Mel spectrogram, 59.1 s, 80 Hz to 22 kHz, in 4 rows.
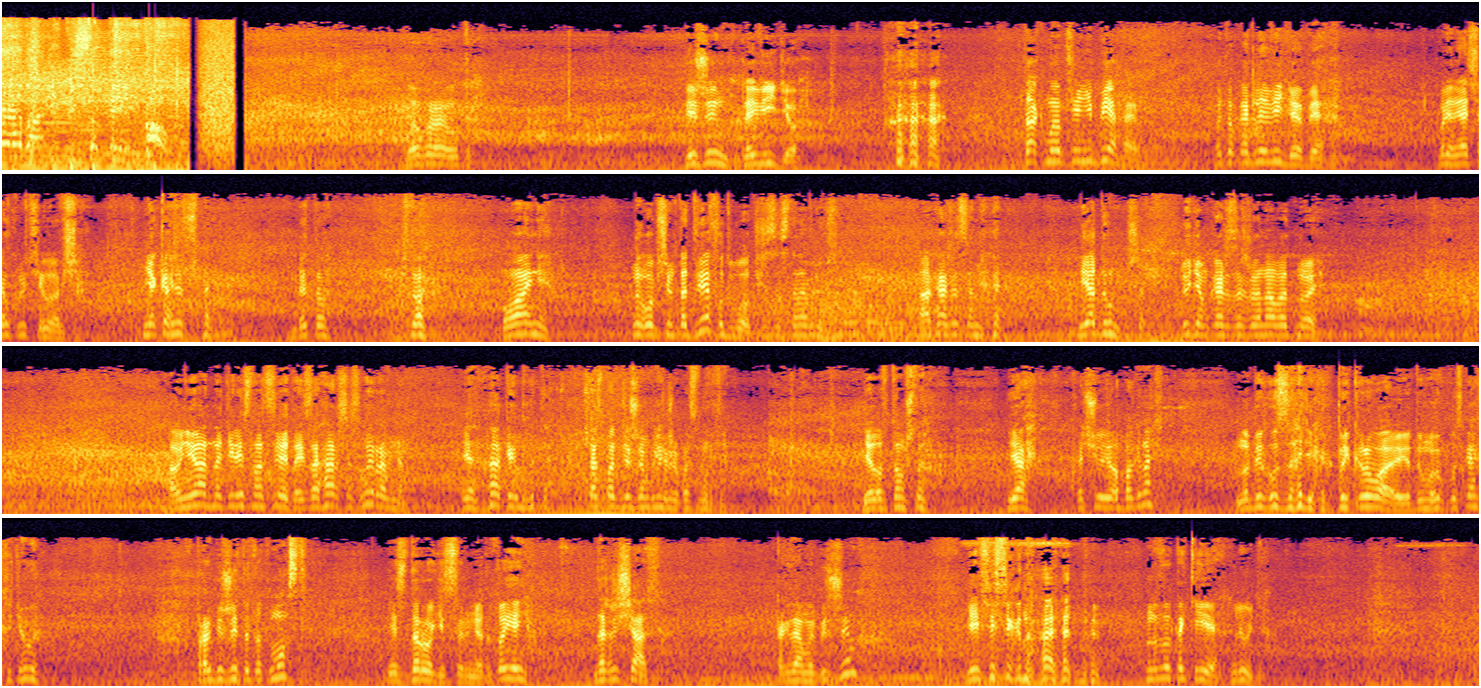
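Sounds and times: road traffic: 0.0 - 59.0
person talking: 53.9 - 57.1.

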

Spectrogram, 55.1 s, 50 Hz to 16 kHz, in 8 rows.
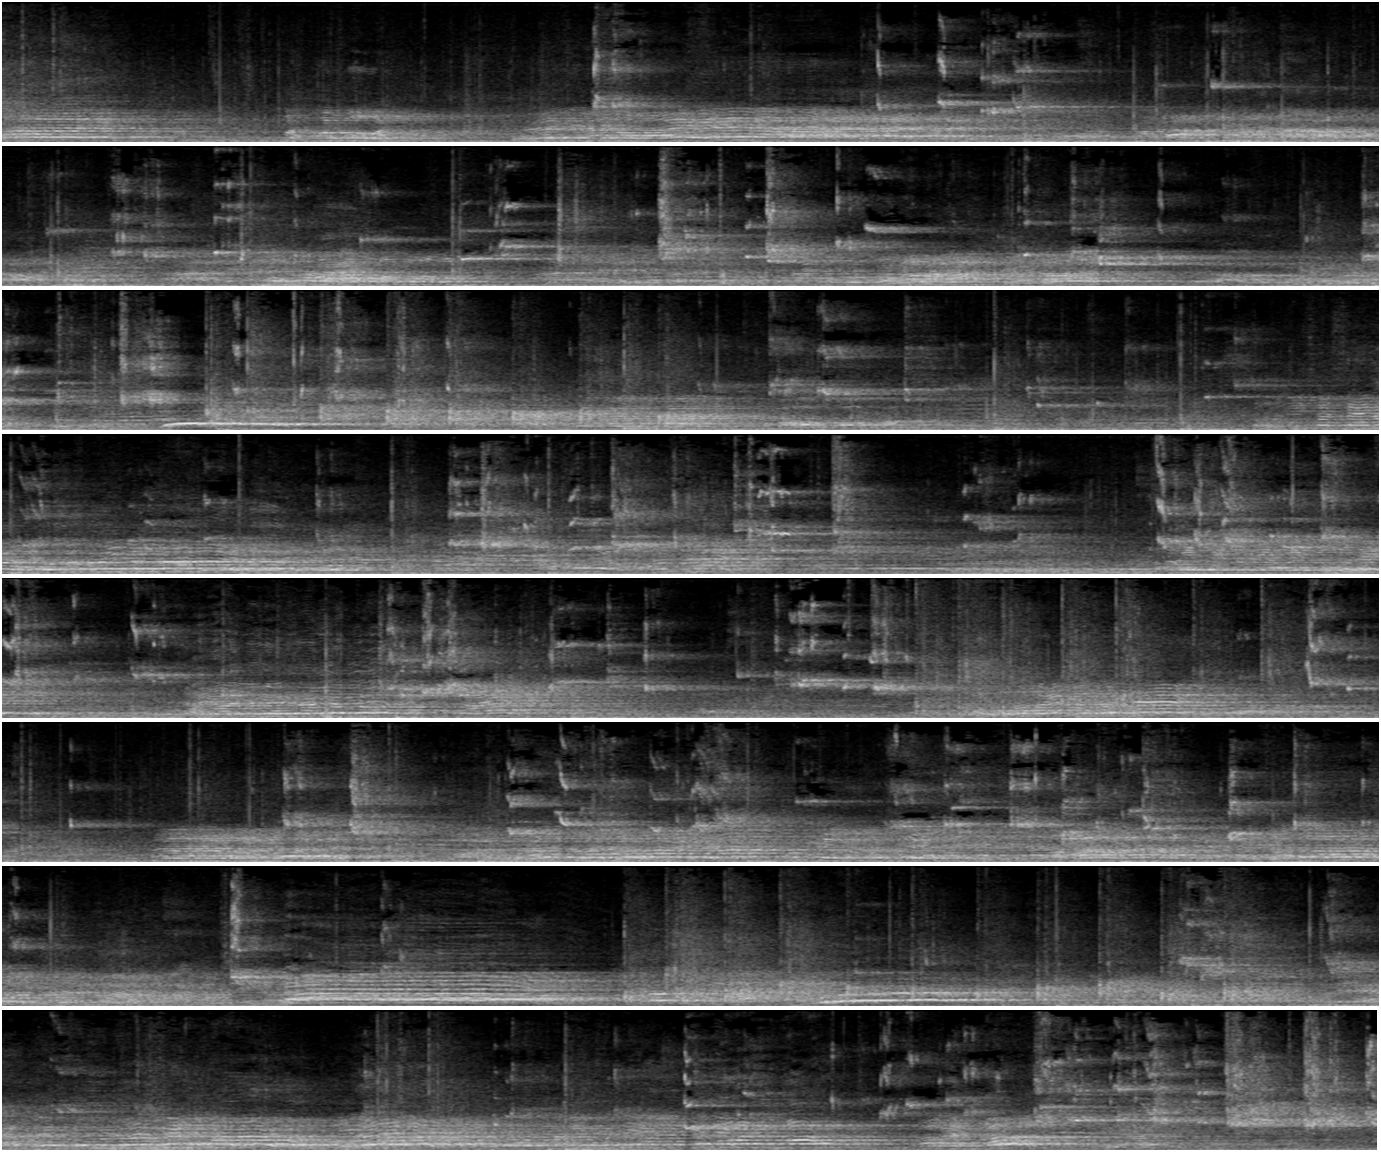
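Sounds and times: players shouting in echoing hall: 0.0 - 55.0
basketball bouncing on wooden court: 4.9 - 9.5, 18.5 - 20.0, 20.7 - 24.0, 34.1 - 40.2, 50.9 - 51.7.

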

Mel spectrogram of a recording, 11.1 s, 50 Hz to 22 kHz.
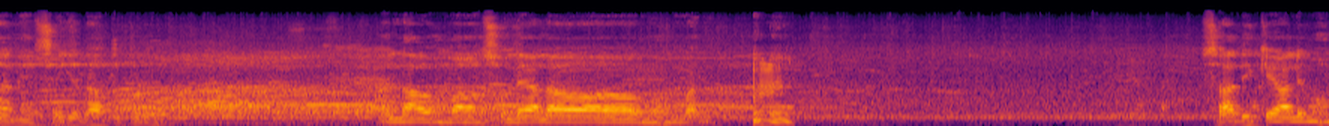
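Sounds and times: sound system buzzing hum: 0.0 - 11.0
amplified man chanting: 3.2 - 6.6.

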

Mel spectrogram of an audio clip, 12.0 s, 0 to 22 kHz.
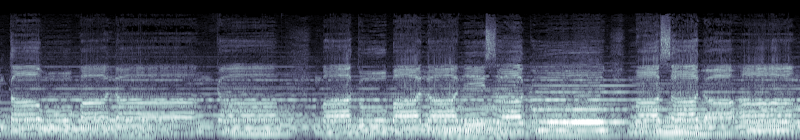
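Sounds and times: instrumental accompaniment: 0.0 - 12.0
slow hymn singing: 0.0 - 12.0.

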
